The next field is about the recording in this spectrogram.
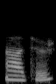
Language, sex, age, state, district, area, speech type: Nepali, female, 45-60, West Bengal, Darjeeling, rural, conversation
